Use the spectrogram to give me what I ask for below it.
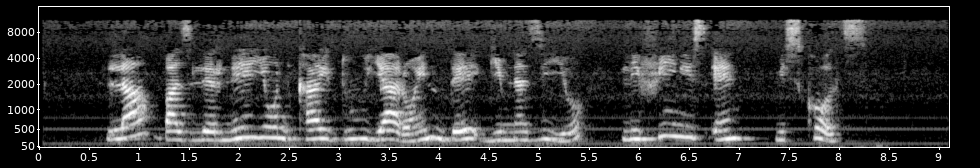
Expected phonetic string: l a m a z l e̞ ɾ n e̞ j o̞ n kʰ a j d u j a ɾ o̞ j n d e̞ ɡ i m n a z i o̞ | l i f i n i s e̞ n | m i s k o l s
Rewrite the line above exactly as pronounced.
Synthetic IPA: l a b a z l e̞ ɾ n e̞ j o̞ n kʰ a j d u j a ɾ o̞ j n d e̞ ɡ i m n a z i o̞ | l i f i n i s e̞ n | m i s k o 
